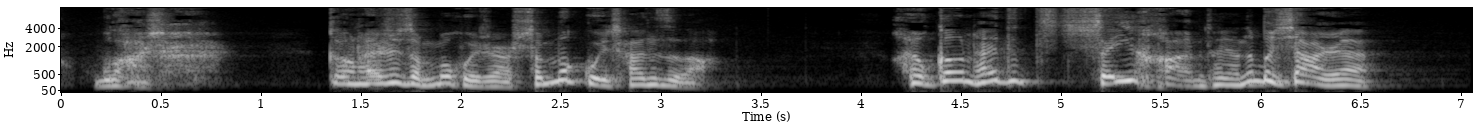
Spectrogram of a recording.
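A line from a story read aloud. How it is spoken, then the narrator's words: Breathless asking. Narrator (Chinese): 陈四啊跑的直喘粗气啊，就问吴大师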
